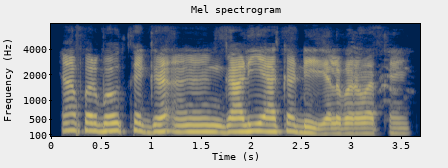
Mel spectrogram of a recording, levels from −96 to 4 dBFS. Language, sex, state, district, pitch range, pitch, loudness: Hindi, male, Uttar Pradesh, Etah, 135-190 Hz, 175 Hz, -18 LUFS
